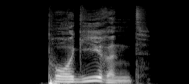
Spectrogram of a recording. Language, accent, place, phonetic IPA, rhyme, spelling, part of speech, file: German, Germany, Berlin, [pʊʁˈɡiːʁənt], -iːʁənt, purgierend, verb, De-purgierend.ogg
- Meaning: present participle of purgieren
